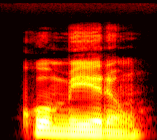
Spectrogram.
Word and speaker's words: comeram: Muito parecido, comerão, comeram. Uma sílaba muda tudo e aonde vai a ênfase, a tônica da sílaba, muda todo o sentido.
